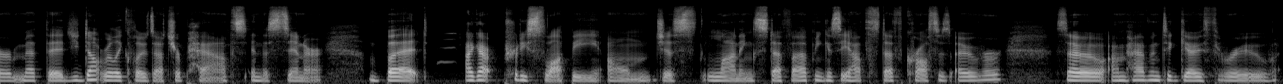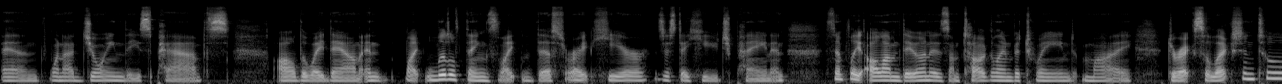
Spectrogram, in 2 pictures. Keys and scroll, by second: 0.9 super+j, 9.7 super+j, 13.6 super+j.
